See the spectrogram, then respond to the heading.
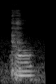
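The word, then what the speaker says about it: Kerr: down a little bit because this is in Kur County. Mhm. K E R R Kurr County. Okay. Uh maybe they don't pronounce it that way. We we do in this this area. Kurr.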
